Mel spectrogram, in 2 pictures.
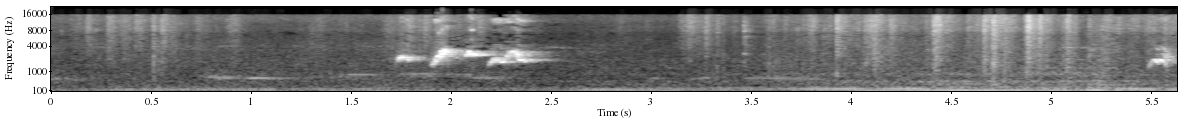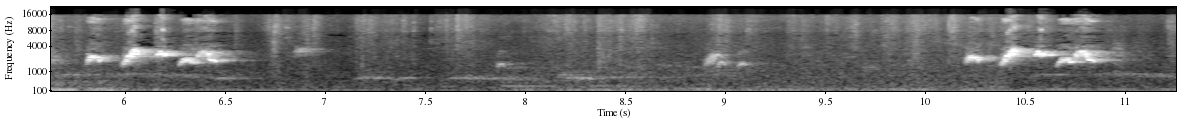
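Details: Mature wild red-whiskered bulbul repeats short, cheerful, bubbling song phrases about every four seconds, three bursts in all, with a low rumbling noise between the first two.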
